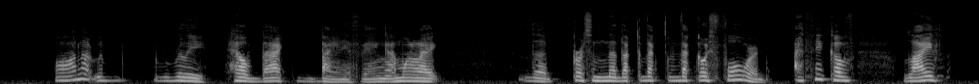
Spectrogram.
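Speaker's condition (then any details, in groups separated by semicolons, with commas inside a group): Down syndrome; cognitive disability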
